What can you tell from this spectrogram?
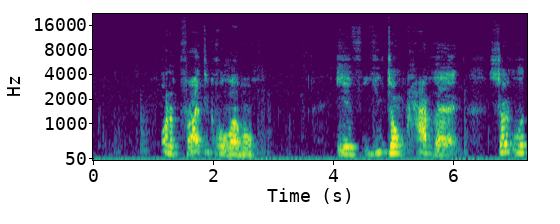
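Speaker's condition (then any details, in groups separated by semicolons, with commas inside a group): Cerebral palsy; cerebral palsy from birth, brain damage affecting balance and coordination, limbs affected, power wheelchair user; voice audibly affected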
